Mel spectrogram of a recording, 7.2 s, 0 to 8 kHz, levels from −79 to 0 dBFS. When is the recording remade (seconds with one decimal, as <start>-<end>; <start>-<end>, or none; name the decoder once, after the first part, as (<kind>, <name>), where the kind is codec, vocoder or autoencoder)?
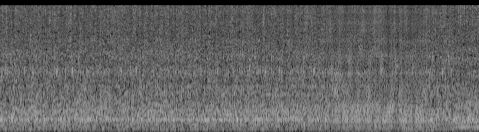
4.9-6.4 (codec, ZipCodec)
